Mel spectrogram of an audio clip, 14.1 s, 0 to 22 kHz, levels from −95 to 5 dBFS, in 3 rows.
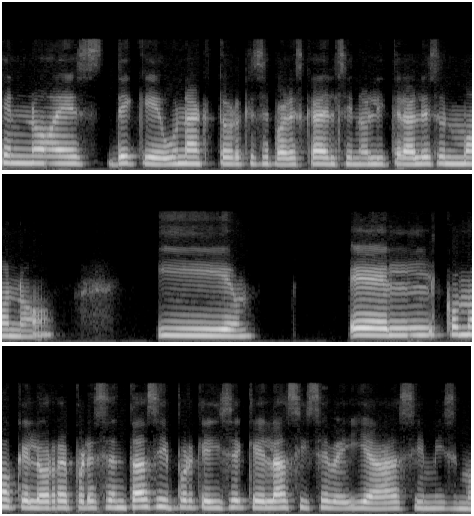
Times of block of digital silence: none

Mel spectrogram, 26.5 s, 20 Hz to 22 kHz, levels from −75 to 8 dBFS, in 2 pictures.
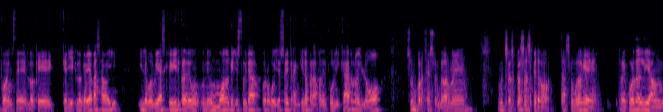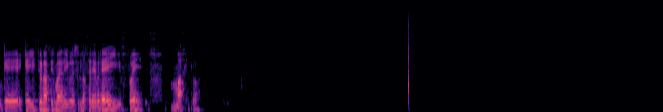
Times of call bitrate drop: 7.87-19.03

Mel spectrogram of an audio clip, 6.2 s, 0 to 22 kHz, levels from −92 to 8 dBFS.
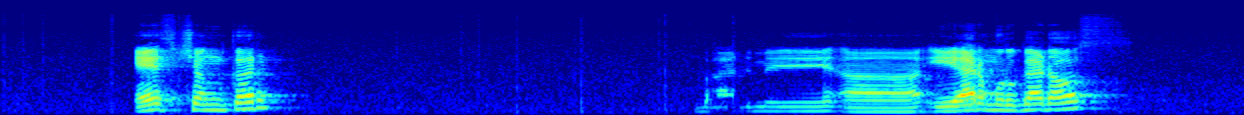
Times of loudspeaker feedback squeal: none

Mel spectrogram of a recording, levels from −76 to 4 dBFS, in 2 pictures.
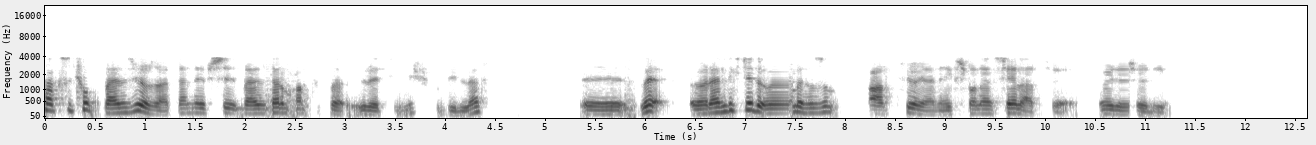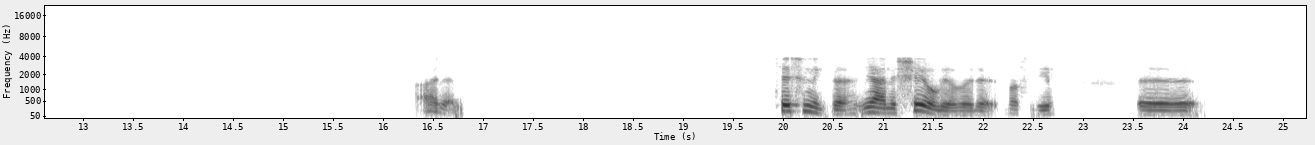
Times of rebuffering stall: none

